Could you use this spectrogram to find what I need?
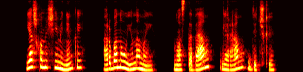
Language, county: Lithuanian, Klaipėda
